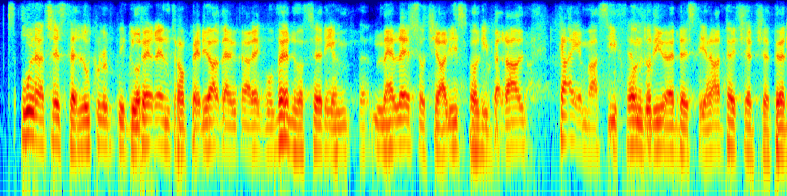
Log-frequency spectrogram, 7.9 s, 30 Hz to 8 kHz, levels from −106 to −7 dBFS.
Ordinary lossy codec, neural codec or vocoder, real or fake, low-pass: Opus, 24 kbps; codec, 24 kHz, 1.5 kbps, HILCodec; fake; 7.2 kHz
